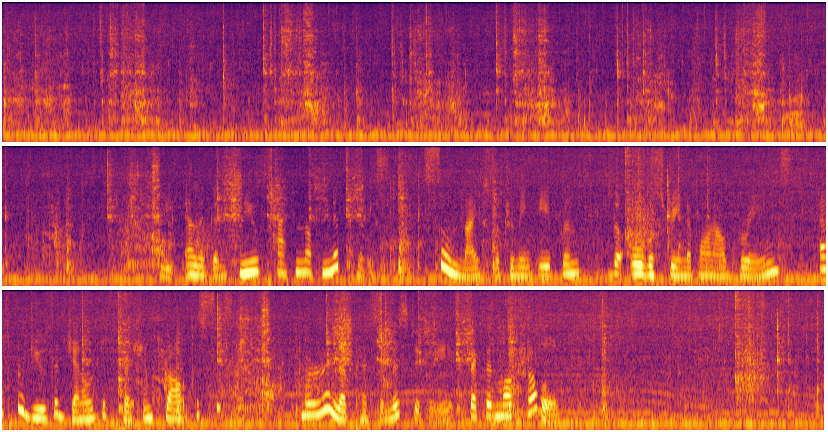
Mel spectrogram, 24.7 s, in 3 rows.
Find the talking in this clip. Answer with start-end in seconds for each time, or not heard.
9.8-22.2.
